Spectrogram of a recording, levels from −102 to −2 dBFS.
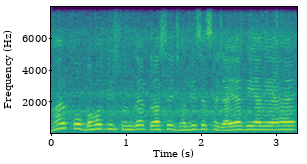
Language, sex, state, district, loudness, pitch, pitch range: Hindi, female, Bihar, West Champaran, -14 LUFS, 240 Hz, 230-260 Hz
